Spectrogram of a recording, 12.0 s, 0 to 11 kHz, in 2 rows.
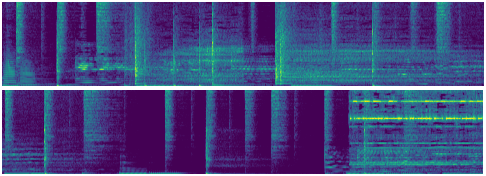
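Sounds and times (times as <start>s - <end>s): desk telephone ringing: 10.4s - 12.0s.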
